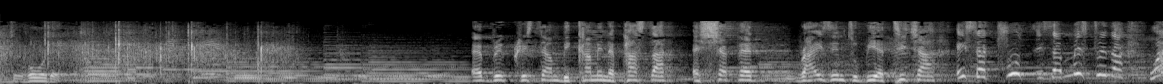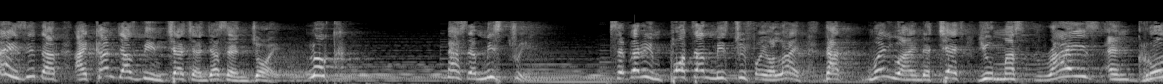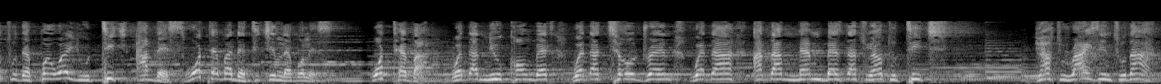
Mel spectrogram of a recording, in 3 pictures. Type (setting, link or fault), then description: setting, large echoing room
